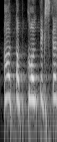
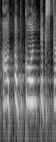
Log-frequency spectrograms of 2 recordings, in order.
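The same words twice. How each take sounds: First: Louder, higher "Out of context ka" with stress on "ka"; rebuke. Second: Loud, high "Out of context ka"; rebuke. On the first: Pastor scolding the sister, louder and higher. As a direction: hit "ka" hard. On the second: Pastor scolding Brad, loud and high. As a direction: call it out firmly. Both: Acted. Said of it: "repeated rebuke".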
